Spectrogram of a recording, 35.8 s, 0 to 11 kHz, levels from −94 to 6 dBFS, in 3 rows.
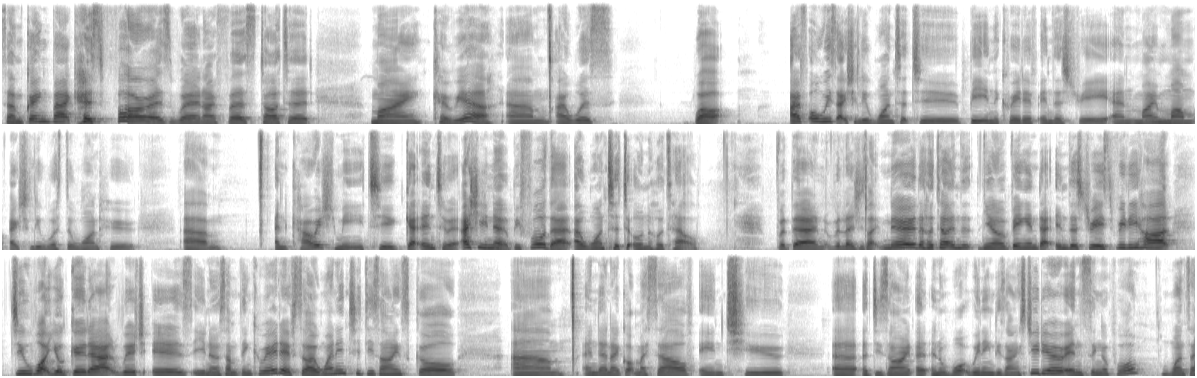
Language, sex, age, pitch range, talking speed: English, female, 30-49, 185-230 Hz, 175 wpm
